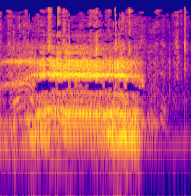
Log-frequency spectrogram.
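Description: A camel waiting to be loaded to carry salt slabs to the next town in Ethiopia lets out one long, loud, bleating groan with a rich, buzzing tone, holding steady for over a second before cutting off, leaving only faint background noise.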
